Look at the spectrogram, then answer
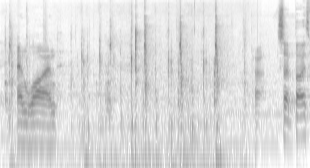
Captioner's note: machine clicking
